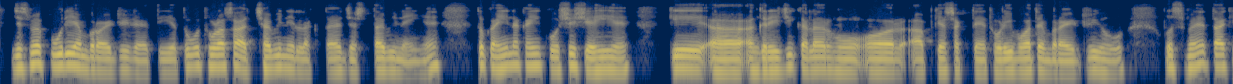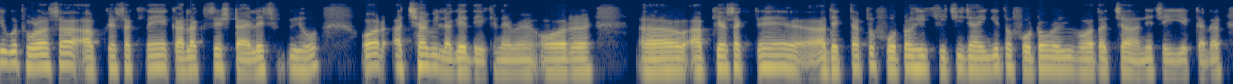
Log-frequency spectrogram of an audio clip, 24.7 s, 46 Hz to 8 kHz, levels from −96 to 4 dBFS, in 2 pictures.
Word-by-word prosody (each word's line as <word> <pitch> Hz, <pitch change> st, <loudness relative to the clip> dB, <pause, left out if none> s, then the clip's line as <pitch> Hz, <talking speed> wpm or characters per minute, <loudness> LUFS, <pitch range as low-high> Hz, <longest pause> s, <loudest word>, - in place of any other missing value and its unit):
जिसमे 135 Hz, +5 st, +3 dB
पूरी 150 Hz, +2 st, +3 dB
एम्ब्रॉयडरी 115 Hz, -1 st, -1 dB
रहती 100 Hz, +1 st, -6 dB
है, 105 Hz, -, -2 dB
तो 135 Hz, -, -6 dB
वो 145 Hz, +1 st, 0 dB
थोड़ा-सा 140 Hz, +1 st, +4 dB
अच्छा 125 Hz, -, 0 dB
भी 130 Hz, +2 st, 0 dB
नहीं 125 Hz, -2 st, -2 dB
लगता 110 Hz, -1 st, -4 dB
है 115 Hz, -, 0 dB
जचता 105 Hz, +2 st, 0 dB
भी 110 Hz, 0 st, -2 dB
नहीं 95 Hz, -1 st, -6 dB
है। 140 Hz, +4 st, -3 dB, 0.4 s
तो 150 Hz, -, +3 dB
कहीं 130 Hz, +2 st, +2 dB
न -, -, -1 dB
कहीं 145 Hz, 0 st, 0 dB
कोशिश 125 Hz, +3 st, -1 dB
यही 115 Hz, +2 st, +3 dB
है 115 Hz, 0 st, -1 dB, 0.4 s
कि 125 Hz, -1 st, +4 dB
अ, -, -, +1 dB, 0.3 s
अंग्रेजी 115 Hz, +4 st, +1 dB
कलर 120 Hz, +1 st, +2 dB
हो 110 Hz, -, 0 dB, 0.3 s
और 110 Hz, -1 st, +4 dB
आप 105 Hz, 0 st, -1 dB
कह 110 Hz, -, +2 dB
सकते 110 Hz, 0 st, -5 dB
हैं 105 Hz, -, -2 dB
थोड़ी-बहुत 110 Hz, +1 st, +2 dB
एम्ब्रॉयडरी 100 Hz, +1 st, 0 dB
हो 105 Hz, +1 st, -4 dB, 0.4 s
उसमें 135 Hz, +5 st, 0 dB
ताकि 140 Hz, +4 st, +3 dB
वो 170 Hz, 0 st, +1 dB
थोड़ा-सा 140 Hz, +2 st, +4 dB, 0.2 s
आप 120 Hz, 0 st, -2 dB
कह 130 Hz, -, 0 dB
सकते 130 Hz, +1 st, -3 dB
हैं 135 Hz, +1 st, +2 dB
एक 130 Hz, -, -9 dB
अलग 120 Hz, +1 st, +2 dB
से 135 Hz, -1 st, 0 dB
स्टाइलिश 115 Hz, -1 st, 0 dB
भी 120 Hz, -, -1 dB
हो, 125 Hz, +5 st, -2 dB, 0.4 s
और 145 Hz, +1 st, +3 dB
अच्छा 135 Hz, +3 st, +2 dB
भी 135 Hz, -, -2 dB
लगे 110 Hz, -1 st, +3 dB
देखने 100 Hz, +1 st, -5 dB
में 100 Hz, +1 st, -2 dB
और 110 Hz, +1 st, +1 dB, 0.6 s
अ, -, -, -3 dB, 0.5 s
आप 115 Hz, -, +1 dB
कह 130 Hz, -, +4 dB
सकते 130 Hz, 0 st, -2 dB
हैं 135 Hz, 0 st, +1 dB, 0.4 s
अधिकतर 115 Hz, +3 st, 0 dB
तो 150 Hz, -, -1 dB
फोटो 120 Hz, +2 st, +2 dB
ही 125 Hz, 0 st, +2 dB
खींची 120 Hz, +2 st, -5 dB
जाएँगी 120 Hz, +2 st, +1 dB
तो 130 Hz, +1 st, -2 dB
फोटो 120 Hz, +2 st, +1 dB
में 115 Hz, -, +1 dB
भी 120 Hz, -, -3 dB
बहुत 110 Hz, +1 st, -1 dB
अच्छा 110 Hz, +1 st, 0 dB
आने 105 Hz, +2 st, -3 dB
चाहिए 100 Hz, -1 st, -5 dB
कलर 100 Hz, +3 st, -2 dB
115 Hz, 190 wpm, -23 LUFS, 110-130 Hz, 0.6 s, थोड़ा-सा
